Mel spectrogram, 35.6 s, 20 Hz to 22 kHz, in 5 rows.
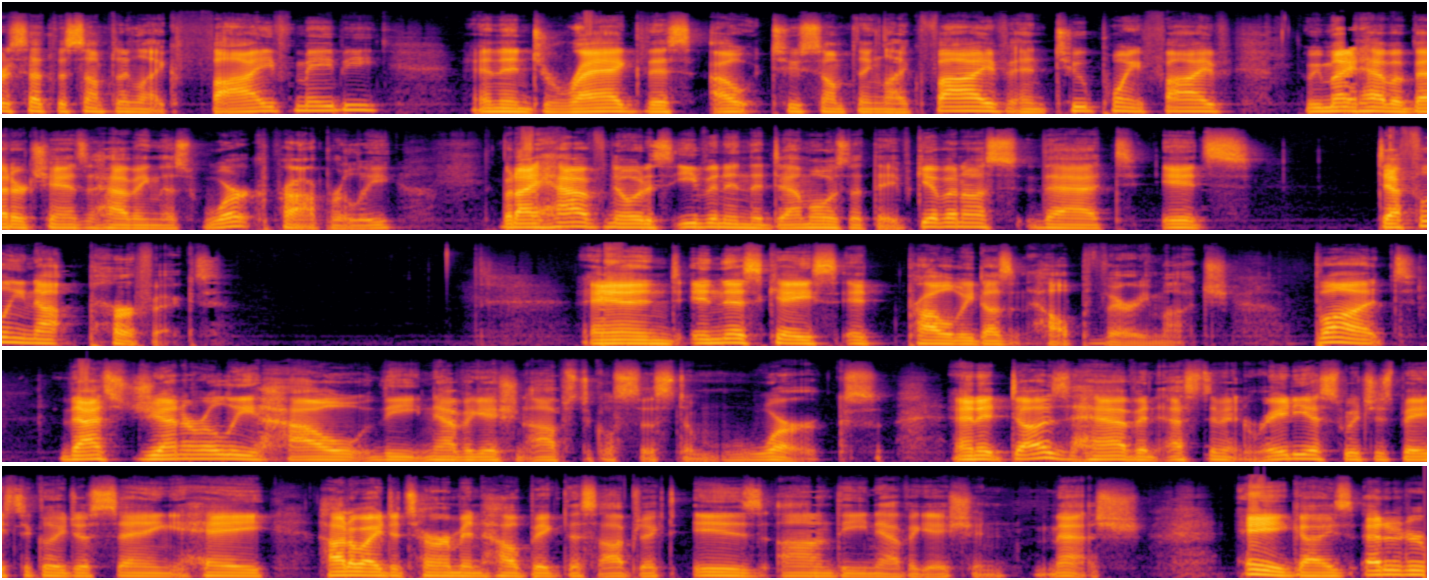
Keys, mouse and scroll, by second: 0.1 typing, 0.3 Return, 3.2-4.4 drag, 5.9-7.0 drag, 7.1-8.2 drag, 20.1-21.1 drag, 21.1-22.6 typing, 22.3-23.4 right drag, 23.9-24.9 drag.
